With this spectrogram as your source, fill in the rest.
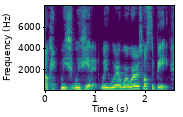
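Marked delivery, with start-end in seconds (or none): none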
